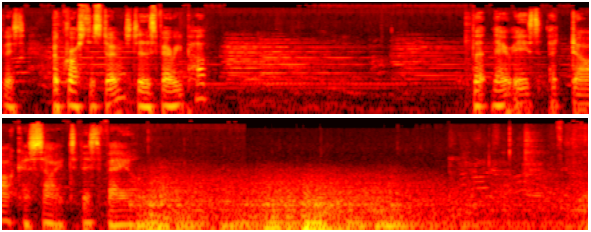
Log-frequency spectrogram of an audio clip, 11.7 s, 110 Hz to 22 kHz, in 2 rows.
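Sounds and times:
speech: 0.0 - 2.2, 4.7 - 7.7
deep rolling rumble of thunder: 7.2 - 11.7
steady rain: 7.2 - 11.7.

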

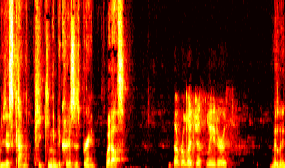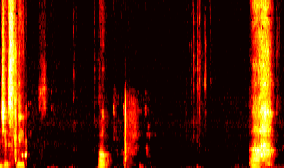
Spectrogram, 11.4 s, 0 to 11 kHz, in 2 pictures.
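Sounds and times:
speech: 0.0 - 2.6, 3.4 - 4.7, 5.4 - 6.3, 7.6 - 8.0, 10.7 - 11.2
faint clicks of laptop keys being typed: 9.4 - 9.9.

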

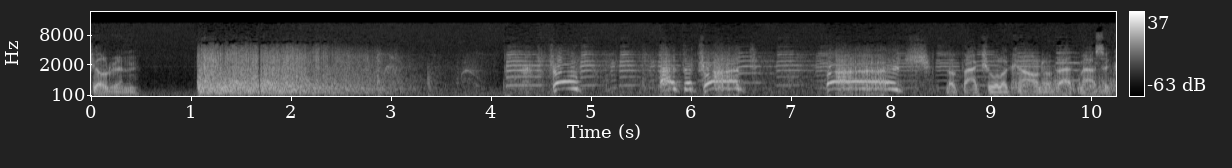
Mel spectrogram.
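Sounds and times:
speech: 0.0 - 0.6, 4.8 - 5.1, 5.8 - 6.7, 7.4 - 10.2
cavalry gunfire volley in a film massacre scene: 1.1 - 3.4.

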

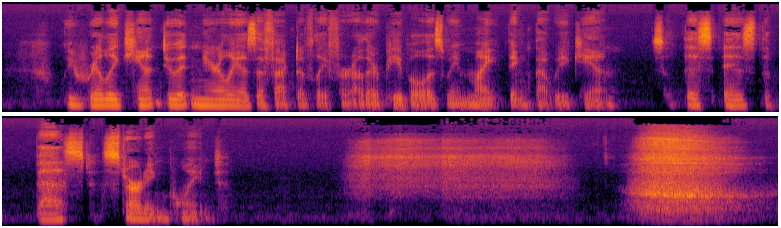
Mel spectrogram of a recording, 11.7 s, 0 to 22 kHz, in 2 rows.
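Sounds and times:
speech: 0.5 - 7.6
deep cleansing breaths during a guided breathing exercise: 8.4 - 11.6.

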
